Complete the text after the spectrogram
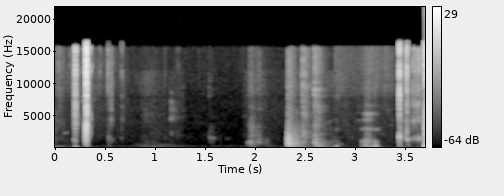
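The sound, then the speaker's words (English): A door is shut: a couple of sharp clicks, a pause, then a burst of rattling and scraping that ends in a solid, heavy thud as it closes. “I forgot to close my door.”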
